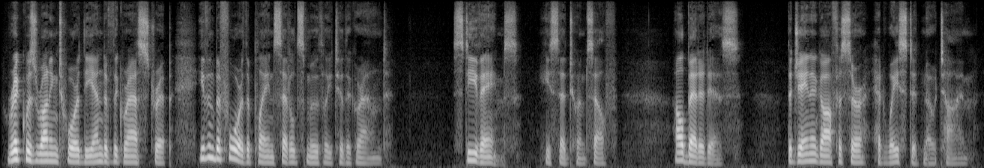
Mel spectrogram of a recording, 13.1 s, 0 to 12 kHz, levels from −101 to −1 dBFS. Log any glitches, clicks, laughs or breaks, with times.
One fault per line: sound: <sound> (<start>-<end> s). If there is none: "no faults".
no faults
